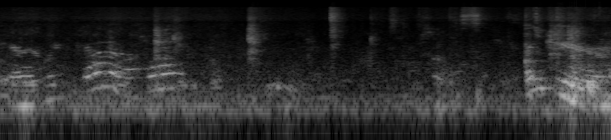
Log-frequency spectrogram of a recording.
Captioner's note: camera clicks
